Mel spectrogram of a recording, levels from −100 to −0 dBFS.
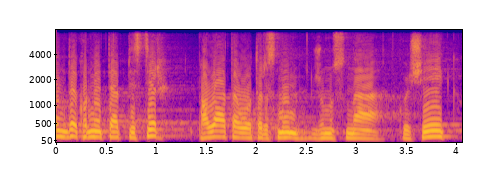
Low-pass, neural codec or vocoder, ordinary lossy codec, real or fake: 7.2 kHz; none; none; real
